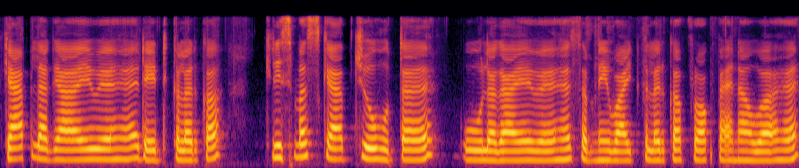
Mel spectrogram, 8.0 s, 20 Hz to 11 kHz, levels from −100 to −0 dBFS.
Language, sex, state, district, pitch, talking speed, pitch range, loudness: Hindi, female, Delhi, New Delhi, 195 Hz, 180 wpm, 185-210 Hz, -15 LUFS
